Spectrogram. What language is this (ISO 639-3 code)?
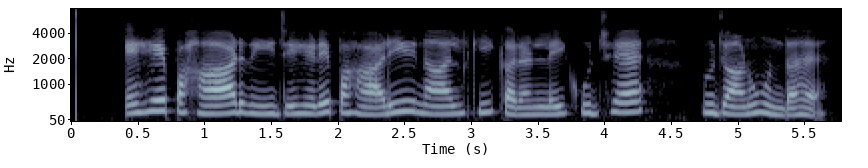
pan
